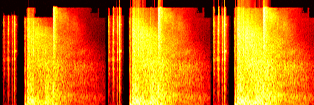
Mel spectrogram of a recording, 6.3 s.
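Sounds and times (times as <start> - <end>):
gunshot: 0.5 - 1.8, 2.6 - 4.0, 4.7 - 6.2.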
